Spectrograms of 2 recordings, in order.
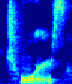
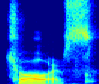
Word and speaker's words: chores: sweetheart can you can you help me to pronounce this word yeah it says chores chores not chair R sound not chairs no chores can the o r sound or okay can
